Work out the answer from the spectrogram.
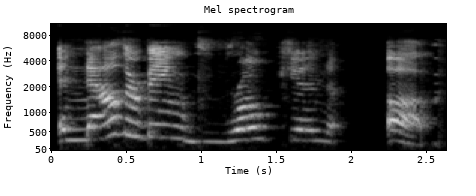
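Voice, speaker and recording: Woman podcast host, high voice, raspy, stuffy from a cold, rambling with fillers, a bit off-mic. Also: slow pace, a bit bright, distant mic, dull audio. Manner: announcer-style opener, then loose rambling chat with fillers. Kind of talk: wrestling news commentary.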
